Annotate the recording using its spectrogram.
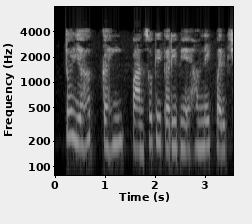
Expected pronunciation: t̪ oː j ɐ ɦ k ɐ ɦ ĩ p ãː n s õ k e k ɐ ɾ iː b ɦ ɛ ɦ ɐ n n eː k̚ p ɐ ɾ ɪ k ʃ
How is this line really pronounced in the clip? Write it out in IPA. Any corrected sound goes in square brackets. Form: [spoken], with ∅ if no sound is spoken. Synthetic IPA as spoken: t̪ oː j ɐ ɦ k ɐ ɦ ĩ p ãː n s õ k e k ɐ ɾ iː b ɦ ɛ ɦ ɐ [m] n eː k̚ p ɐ ɾ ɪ k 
